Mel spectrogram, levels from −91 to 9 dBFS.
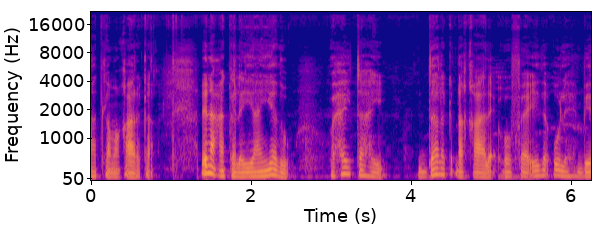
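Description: Nothing in this speech recording stands out as a technical fault, so there's nothing to point to anywhere along the way.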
